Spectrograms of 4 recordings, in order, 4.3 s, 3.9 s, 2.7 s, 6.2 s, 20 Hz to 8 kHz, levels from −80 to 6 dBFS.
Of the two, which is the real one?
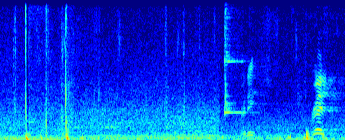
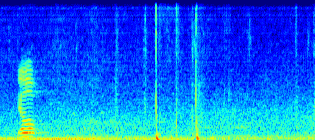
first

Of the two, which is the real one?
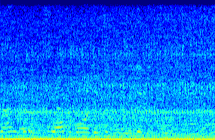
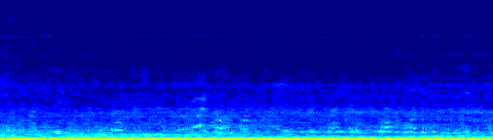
first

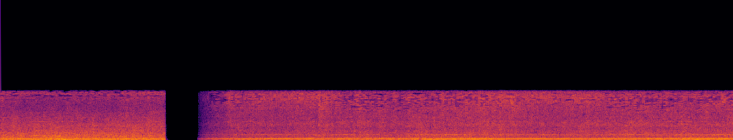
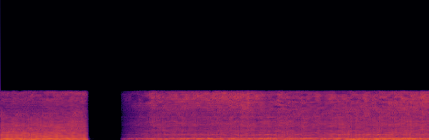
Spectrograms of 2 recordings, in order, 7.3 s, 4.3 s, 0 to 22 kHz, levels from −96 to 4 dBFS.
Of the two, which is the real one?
first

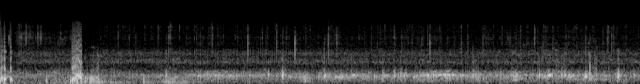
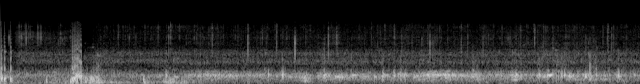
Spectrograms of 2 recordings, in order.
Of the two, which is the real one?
second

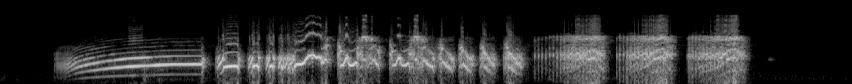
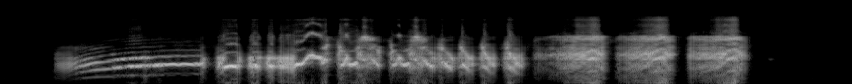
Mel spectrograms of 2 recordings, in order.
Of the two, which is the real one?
first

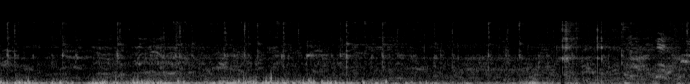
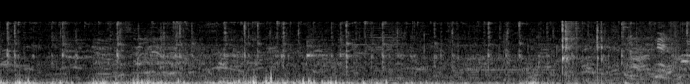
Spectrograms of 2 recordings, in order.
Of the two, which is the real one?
second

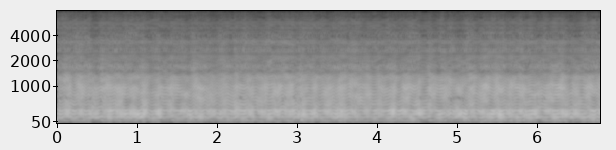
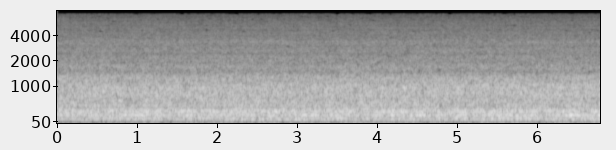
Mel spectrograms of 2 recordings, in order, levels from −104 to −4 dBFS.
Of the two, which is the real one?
second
